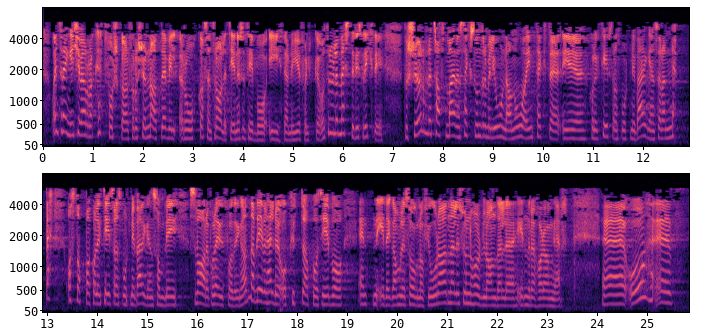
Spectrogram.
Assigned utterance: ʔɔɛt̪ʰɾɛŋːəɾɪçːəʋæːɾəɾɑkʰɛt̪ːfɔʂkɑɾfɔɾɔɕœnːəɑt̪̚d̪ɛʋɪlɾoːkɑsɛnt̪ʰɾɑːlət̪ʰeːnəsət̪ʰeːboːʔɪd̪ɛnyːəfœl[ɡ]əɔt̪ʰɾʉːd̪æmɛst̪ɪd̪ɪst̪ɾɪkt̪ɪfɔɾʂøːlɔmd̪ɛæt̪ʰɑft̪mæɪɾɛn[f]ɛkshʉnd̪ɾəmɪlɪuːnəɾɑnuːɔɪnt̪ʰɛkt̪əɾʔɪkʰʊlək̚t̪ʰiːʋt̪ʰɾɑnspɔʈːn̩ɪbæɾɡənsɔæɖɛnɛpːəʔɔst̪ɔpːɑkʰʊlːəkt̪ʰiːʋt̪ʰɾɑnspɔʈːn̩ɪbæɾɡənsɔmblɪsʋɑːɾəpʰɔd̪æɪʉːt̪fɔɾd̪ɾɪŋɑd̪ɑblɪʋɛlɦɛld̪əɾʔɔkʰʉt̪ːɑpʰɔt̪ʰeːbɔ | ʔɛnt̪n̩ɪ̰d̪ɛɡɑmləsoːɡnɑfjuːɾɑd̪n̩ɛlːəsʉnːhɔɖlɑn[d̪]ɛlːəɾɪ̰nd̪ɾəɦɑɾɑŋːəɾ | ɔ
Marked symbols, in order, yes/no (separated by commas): no, no, yes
